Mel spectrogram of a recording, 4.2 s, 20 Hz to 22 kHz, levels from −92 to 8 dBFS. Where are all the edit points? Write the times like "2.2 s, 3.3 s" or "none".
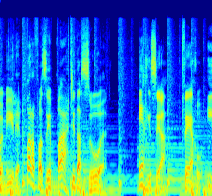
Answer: none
